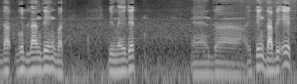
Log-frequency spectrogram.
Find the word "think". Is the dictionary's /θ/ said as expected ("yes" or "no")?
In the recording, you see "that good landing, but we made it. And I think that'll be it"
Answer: no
